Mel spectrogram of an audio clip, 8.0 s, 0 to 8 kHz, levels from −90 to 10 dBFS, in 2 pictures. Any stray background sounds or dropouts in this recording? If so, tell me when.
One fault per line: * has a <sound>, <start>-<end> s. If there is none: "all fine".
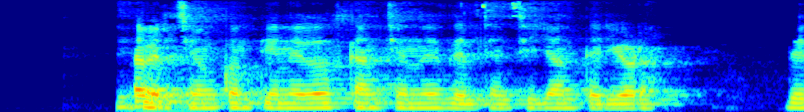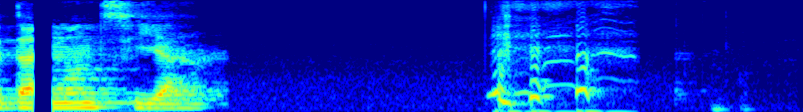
* has a dropout, 4.2-4.3 s
* has a laugh, 6.4-7.2 s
